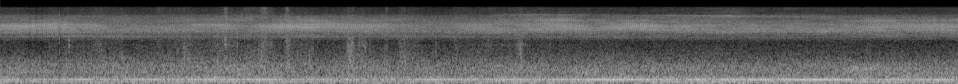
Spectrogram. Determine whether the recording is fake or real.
real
